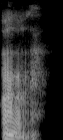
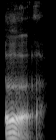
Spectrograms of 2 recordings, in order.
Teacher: in Sanskrit there is no ah there's only uh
